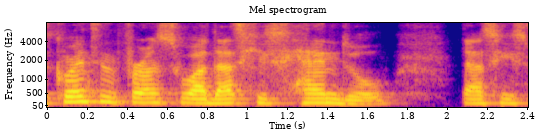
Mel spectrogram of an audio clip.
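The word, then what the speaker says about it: Quentin François: You pronounce it perfectly. Perfectly. So it's Quentin Francois.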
